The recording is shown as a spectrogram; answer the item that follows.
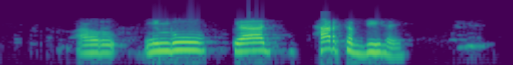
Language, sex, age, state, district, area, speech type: Hindi, female, 60+, Uttar Pradesh, Sitapur, rural, conversation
